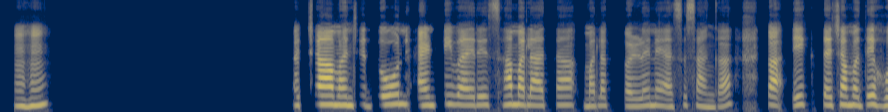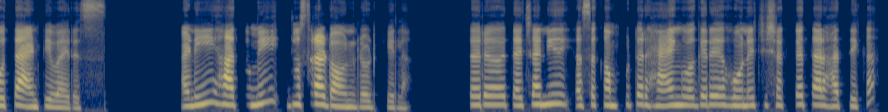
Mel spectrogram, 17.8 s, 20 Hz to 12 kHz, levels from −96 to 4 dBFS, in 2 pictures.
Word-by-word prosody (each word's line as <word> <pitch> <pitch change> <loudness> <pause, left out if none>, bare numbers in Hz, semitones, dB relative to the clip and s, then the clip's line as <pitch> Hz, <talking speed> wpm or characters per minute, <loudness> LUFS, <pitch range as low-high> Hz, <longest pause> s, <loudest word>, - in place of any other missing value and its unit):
हं, 225 - -1
हं. 245 +3 +2 2.5
अच्छा, 270 +2 +8
म्हणजे 255 0 +1
2 265 +6 0 0.2
अँटीव्हायरस 255 0 -1
हां, 270 - +4
मला 255 -2 +3
आता 255 +1 -4
मला 220 +2 -5 0.2
कळलं 220 +2 -4
नाही. 235 -2 -5
असं 205 +5 -6
सांगा, 210 -2 -4 0.4
का 250 -2 +6
1 260 +1 +1
त्याच्यामध्ये 255 0 +3
होता 240 0 +3
अँटीव्हायरस. 185 -5 -4 0.9
आणि 235 +5 0 0.2
हा 265 -2 +9
तुम्ही 265 +8 -3 0.2
दुसरा 275 +1 +6
डाउनलोड 195 -4 -3
केला, 170 -3 -11 0.7
तर 255 +1 -2
अ, 260 0 -1
त्याच्यानी 275 +4 0
असं 235 +3 -2
कॉम्प्युटर 250 +2 -4
हँग 245 +2 +1
वगैरे 255 +2 -2
होण्याची 240 0 -4
शक्यता 255 +1 -2
राहते 220 -2 -5
का? - - -8
245 Hz, 120 wpm, -24 LUFS, 225-260 Hz, 2.5 s, हा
